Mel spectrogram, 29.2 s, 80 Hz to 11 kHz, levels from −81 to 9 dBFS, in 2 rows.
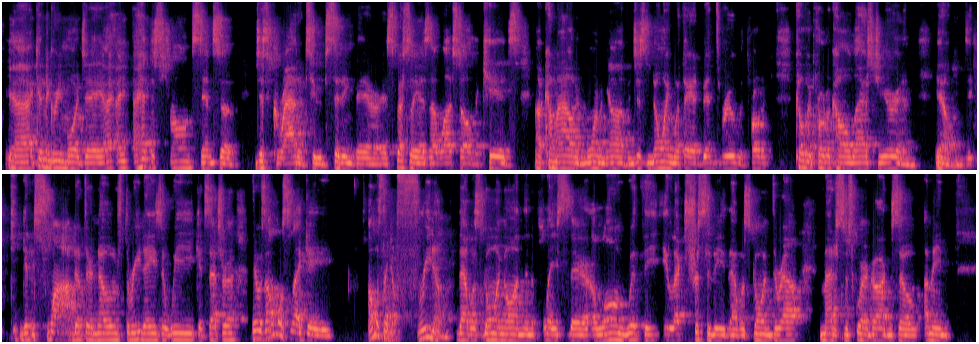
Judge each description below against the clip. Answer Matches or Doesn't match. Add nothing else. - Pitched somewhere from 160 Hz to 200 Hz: Doesn't match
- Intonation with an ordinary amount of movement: Doesn't match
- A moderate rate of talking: Matches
